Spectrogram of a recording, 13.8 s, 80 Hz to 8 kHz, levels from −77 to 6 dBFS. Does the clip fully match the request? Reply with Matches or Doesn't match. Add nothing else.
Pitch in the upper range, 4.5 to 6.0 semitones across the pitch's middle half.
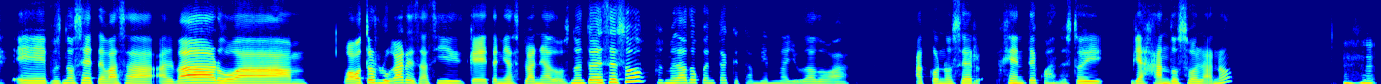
Doesn't match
